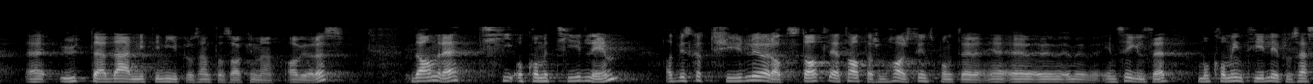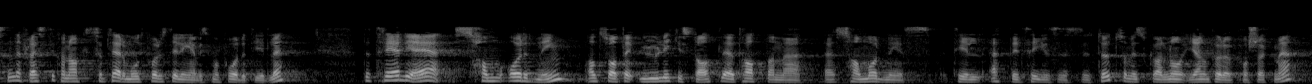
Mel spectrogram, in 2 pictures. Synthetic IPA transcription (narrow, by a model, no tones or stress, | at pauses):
ʉːt̪əd̪æɾnɪt̪ːɪniːpʰɾʊsɛnt̪ɑʋsɑːkənəʔɑ̰ːʋjøːɾəs | d̪ɛɑnd̪ɾəæt̪ːʔɔkʰɔmːət̪ʰiːd̪lɪɪnː | ʔɑt̪ʋɪskɑt̪ʰyːd̪lɪjøːɾəɑt̪st̪ɑːt̪lɪət̪ʰɑːt̪əʂɔmɦɑɾsyːnspʰʊŋkt̪əɾ | ɪ̰nsiːɡəlsəɾmɔkʰɔmːəɪnt̪ʰiːd̪lɪɪpʰɾʊsɛsːn̩d̪ɛflɛst̪əkʰɑnɑksəp̚t̪ʰeːɾəmuːt̪fɔːɾəst̪ɪlːɪŋəʋɪsmɑnfoːɖɛt̪ʰiːd̪lɪ | d̪̥ɛt̪ʰɾeːd̪jəɛɾsɑmɔɾd̪nɪŋʔɑlt̪sɔɑt̪̚d̪ɛʔʉːliːkəst̪ɑːt̪lɪət̪ʰɑːt̪əɳə | sɑmɔɾɖ̪nɪŋs | t̪ʰɪlɛt̪ɪnsiːɡəlsəsɪnst̪ɪt̪ʰʉt̪sɔmʋɪskɑlnoːjɛnːʊmføːɾəfɔʂøːkmɛ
